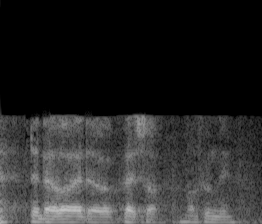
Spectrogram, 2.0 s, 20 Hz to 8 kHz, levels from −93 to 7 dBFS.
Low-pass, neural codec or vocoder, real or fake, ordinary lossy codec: 7.2 kHz; codec, 16 kHz in and 24 kHz out, 0.6 kbps, FocalCodec, streaming, 4096 codes; fake; AAC, 16 kbps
